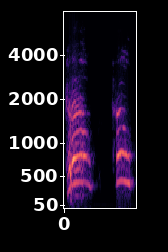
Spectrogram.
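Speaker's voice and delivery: hammed-up helpless wife calling for help; mock cry for help. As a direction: squeal it like a helpless onlooker. Mocking the wife in the ring.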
